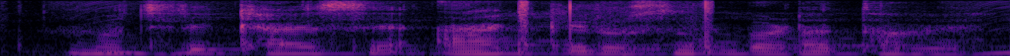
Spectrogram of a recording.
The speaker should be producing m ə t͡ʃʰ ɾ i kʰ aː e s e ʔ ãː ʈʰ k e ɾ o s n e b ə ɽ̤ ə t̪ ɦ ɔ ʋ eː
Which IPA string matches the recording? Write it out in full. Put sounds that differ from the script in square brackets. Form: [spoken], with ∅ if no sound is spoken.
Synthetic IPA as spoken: m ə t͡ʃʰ ɾ i kʰ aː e s e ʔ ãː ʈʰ k e ɾ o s n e b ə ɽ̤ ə t̪ ɦ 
